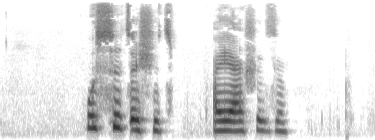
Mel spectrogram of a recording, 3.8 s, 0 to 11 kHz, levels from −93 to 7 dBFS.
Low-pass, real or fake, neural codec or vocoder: 9.9 kHz; real; none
